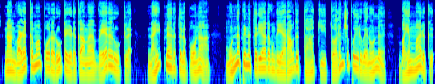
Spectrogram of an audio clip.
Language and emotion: Tamil, fearful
